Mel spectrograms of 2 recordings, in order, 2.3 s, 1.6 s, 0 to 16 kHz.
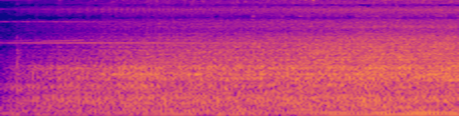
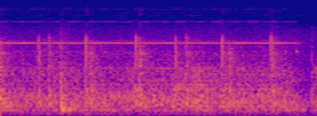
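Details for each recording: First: Vevor MX400 mini lathe, no grease yet, after reinstalling the modified tension pulley: spins up to 1100 RPM (rated 1250) with a smooth, even whine and coasts down cleanly, no knocking or grinding. Normal. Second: Vevor MX400 mini lathe with redesigned tension pulley mount and cover fitted, running at slow speed: faint irregular ticking and light clunks as the chuck turns, from its adjustment screws dropping as they rotate.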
